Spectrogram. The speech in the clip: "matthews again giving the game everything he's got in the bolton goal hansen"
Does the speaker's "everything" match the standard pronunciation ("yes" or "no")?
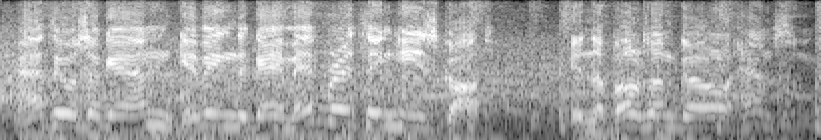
yes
